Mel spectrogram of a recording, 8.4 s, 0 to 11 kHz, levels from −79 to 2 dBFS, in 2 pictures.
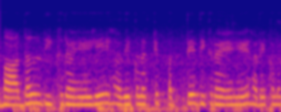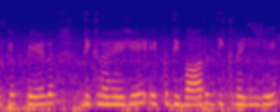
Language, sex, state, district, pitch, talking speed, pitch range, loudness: Hindi, female, Chhattisgarh, Bilaspur, 235 Hz, 165 wpm, 225-250 Hz, -18 LUFS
